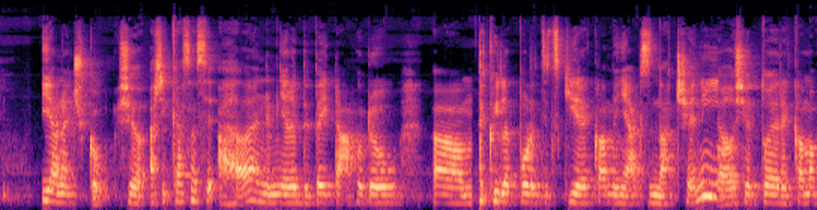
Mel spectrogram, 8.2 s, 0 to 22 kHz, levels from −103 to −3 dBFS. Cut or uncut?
cut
